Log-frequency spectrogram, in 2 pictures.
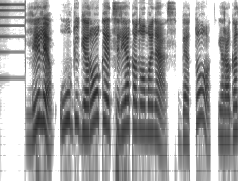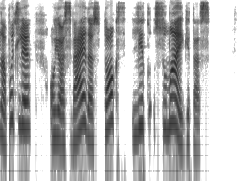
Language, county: Lithuanian, Kaunas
